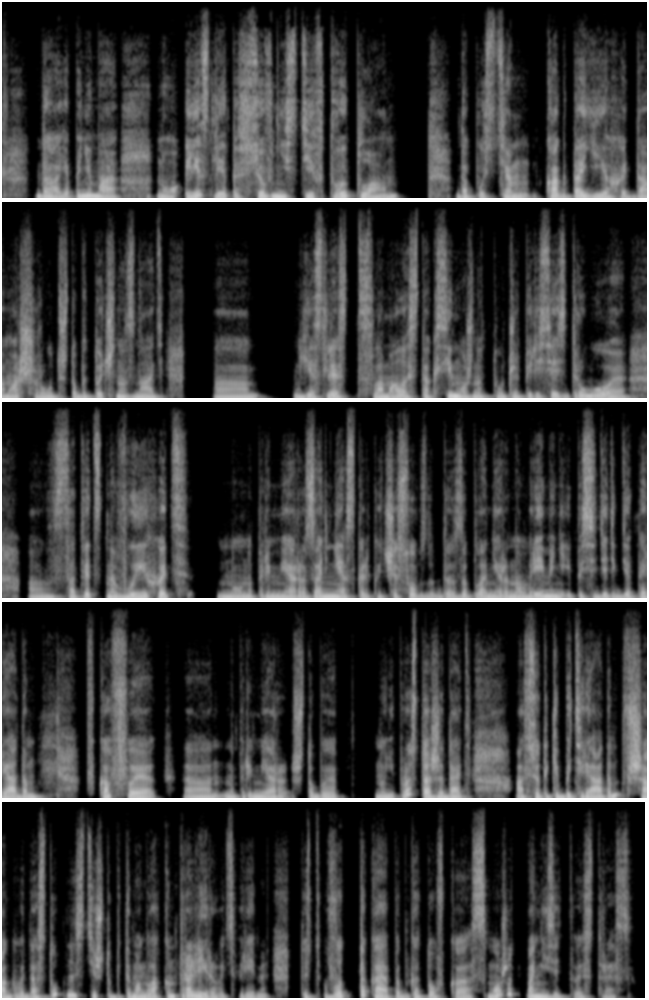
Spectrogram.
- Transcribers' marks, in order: none
- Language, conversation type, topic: Russian, advice, Как мне уменьшить тревогу и стресс перед предстоящей поездкой?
